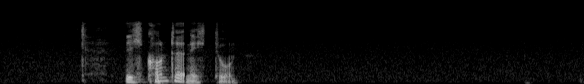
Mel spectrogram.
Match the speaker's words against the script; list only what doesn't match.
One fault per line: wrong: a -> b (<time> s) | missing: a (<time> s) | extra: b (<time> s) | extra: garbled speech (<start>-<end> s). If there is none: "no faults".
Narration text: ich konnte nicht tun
no faults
